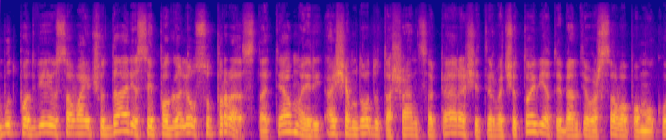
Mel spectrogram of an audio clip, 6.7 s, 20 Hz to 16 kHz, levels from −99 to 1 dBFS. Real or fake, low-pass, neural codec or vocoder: fake; 14.4 kHz; vocoder, 44.1 kHz, 128 mel bands every 512 samples, BigVGAN v2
